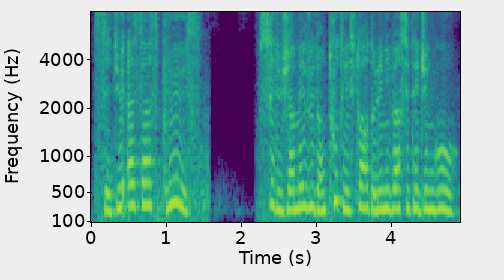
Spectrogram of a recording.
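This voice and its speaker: High-pitched excitable young woman acted by a woman. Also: normal speed, slight background noise, natural voice. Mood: excited. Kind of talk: dubbed animated drama.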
